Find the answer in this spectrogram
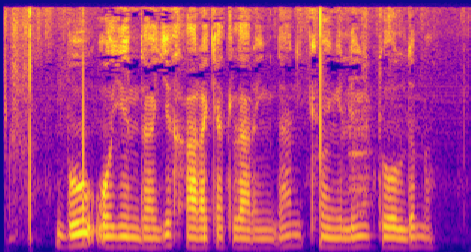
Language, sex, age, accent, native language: Uzbek, male, 18-24, Farg'ona, Uzbek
